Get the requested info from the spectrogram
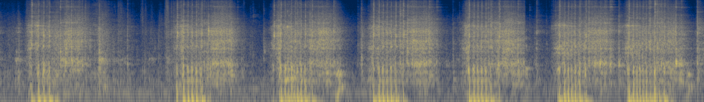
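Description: Sachs single-rotor Wankel engine being cranked over in repeated bursts, about seven attempts roughly two seconds apart, each a rapid chattering run that stops short without the engine staying running.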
